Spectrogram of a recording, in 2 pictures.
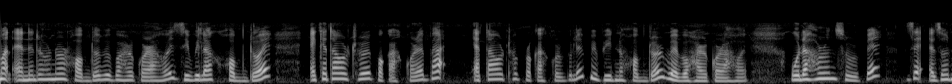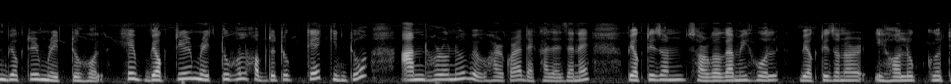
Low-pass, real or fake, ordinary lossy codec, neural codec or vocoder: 7.2 kHz; real; none; none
